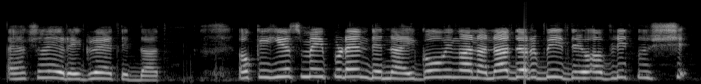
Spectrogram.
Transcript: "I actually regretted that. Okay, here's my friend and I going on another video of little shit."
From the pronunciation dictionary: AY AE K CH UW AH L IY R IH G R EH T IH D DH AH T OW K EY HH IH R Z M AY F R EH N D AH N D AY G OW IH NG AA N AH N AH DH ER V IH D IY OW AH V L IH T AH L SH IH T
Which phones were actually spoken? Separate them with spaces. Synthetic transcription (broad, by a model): AY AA K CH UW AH L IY R IH G R EH T IH D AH T OW K EY HH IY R S M AY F R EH N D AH N AY G OW IH NG AA N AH N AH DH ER B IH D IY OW AH V L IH T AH L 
